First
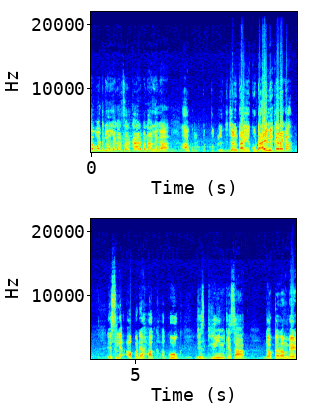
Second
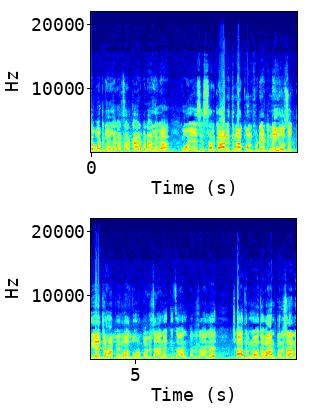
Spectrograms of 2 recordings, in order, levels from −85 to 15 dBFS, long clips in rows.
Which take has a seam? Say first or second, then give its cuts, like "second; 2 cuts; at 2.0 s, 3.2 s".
second; 1 cut; at 1.7 s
